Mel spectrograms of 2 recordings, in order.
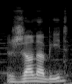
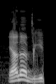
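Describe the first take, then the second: First: The name is pronounced in a French-sounding way. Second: The name is pronounced in an English-sounding way. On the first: "the more French pronunciation" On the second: "would also be okay for me"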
